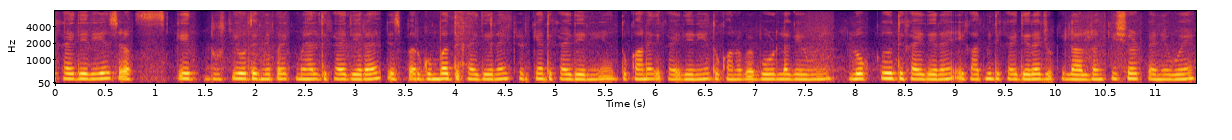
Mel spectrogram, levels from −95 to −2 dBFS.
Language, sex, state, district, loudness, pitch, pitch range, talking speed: Hindi, female, Rajasthan, Nagaur, -16 LUFS, 205 Hz, 200-215 Hz, 310 wpm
